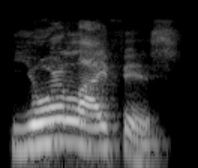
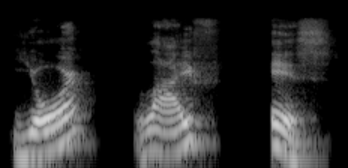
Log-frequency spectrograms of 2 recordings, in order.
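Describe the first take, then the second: First: The words run together like one word. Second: The three words are said separately. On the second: "nós temos três palavras"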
